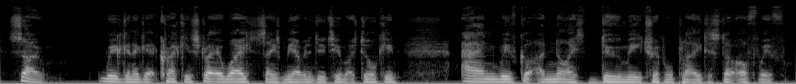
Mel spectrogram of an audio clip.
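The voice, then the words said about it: Croaky, hoarse voice. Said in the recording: “my voice sounds a little bit croaky. I've got a chest infection”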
